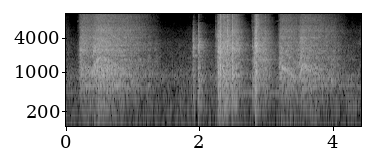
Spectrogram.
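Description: Bursts of mechanical rattling and clicking from a tool at an engine stand's mounting head, where the bolts holding a hoisted engine block to the stand are being undone. One longer run comes near the start, then several short bursts follow in the second half.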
